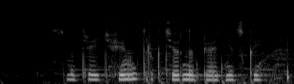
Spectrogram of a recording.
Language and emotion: Russian, neutral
